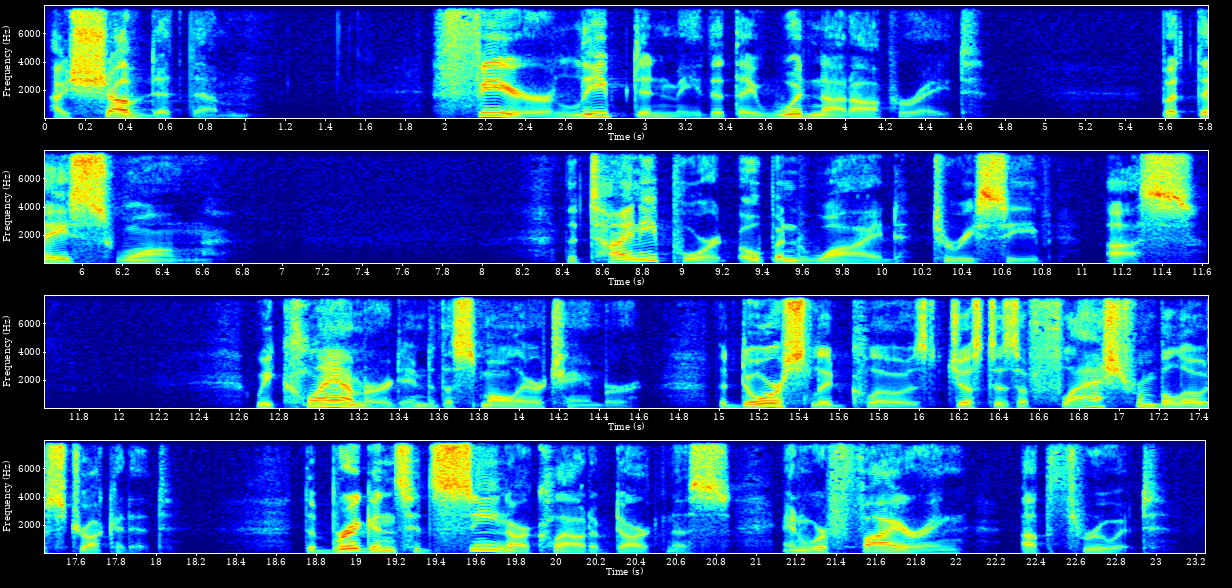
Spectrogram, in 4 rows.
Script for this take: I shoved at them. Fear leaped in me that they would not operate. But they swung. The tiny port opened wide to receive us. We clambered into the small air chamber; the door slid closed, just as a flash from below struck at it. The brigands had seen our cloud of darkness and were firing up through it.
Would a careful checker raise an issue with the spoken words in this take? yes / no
no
